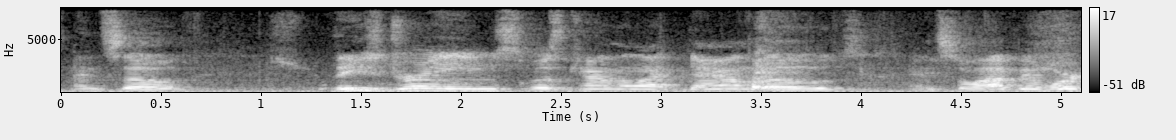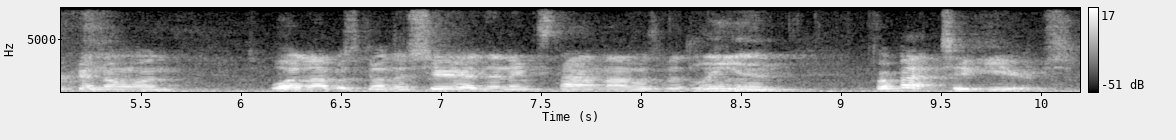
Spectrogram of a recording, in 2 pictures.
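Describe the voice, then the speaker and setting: An unhurried, slightly high-voiced man from Arkansas, with a Southern accent, rambles through a folksy conference sermon talk and chuckles at his own jokes. Faint music plays behind him, and the conference hall sounds echoey with a far-away mic.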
